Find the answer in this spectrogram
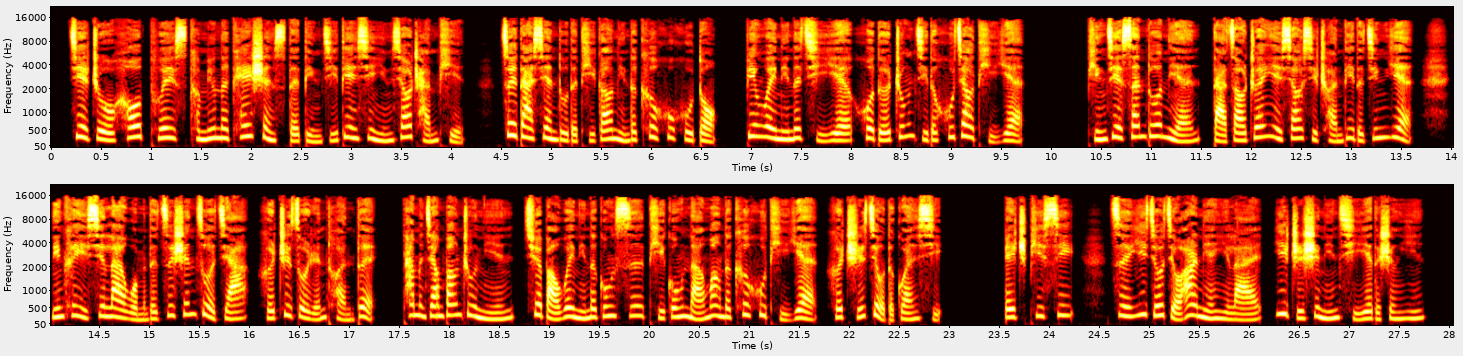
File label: Mandarin Female ai; Xiaoxiao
